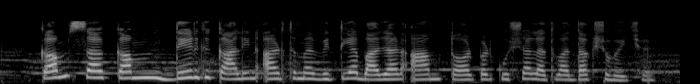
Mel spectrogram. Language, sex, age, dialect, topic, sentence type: Maithili, female, 18-24, Eastern / Thethi, banking, statement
